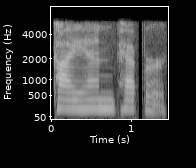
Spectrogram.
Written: cayenne pepper

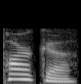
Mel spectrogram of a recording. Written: parka

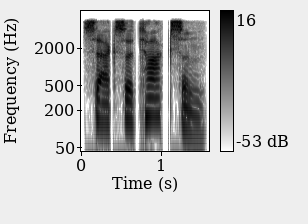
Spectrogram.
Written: saxitoxin

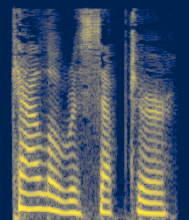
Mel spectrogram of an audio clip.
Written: caloreceptor

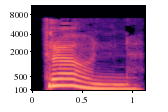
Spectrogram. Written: trone

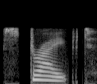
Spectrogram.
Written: striped

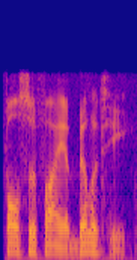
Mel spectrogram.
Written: falsifiability

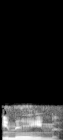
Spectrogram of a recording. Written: inane

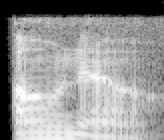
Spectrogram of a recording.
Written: ono

